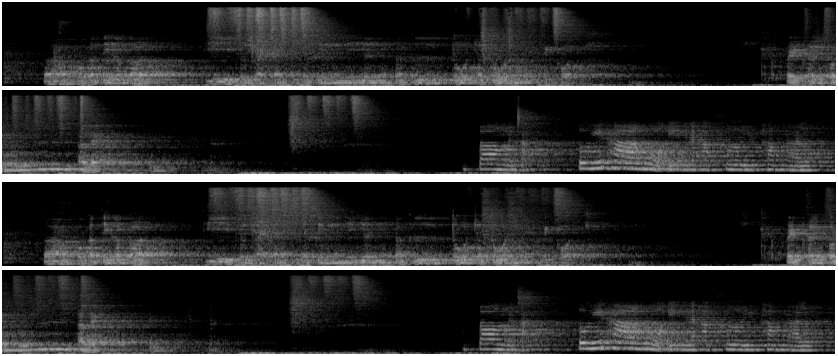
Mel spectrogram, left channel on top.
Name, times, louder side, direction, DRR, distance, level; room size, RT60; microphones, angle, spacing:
voice 1, 0.4-1.4 2.0-6.0 7.6-8.4 9.1-9.3 9.8-10.0 10.4-10.5, right 1 dB, 60° right, -2 dB, 1.2 m, -33 dB
sound 1, 0.5-3.9 4.5-6.4 6.7-6.8 7.3-9.7 10.3-12.4 12.7-13.5, left 3 dB, 80° left, 1.3 m, -36 dB
voice 2, 8.3-9.1 13.1-13.7 14.1-16.5, equal, ahead, -2 dB, 0.4 m, -32 dB
6.1 x 5.3 x 6.1 m, 2.2 s
head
